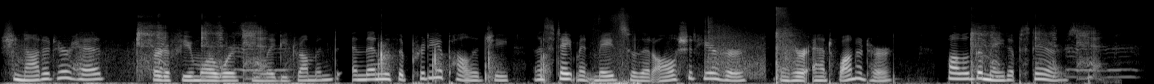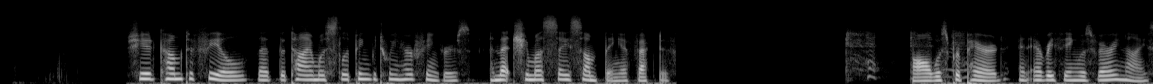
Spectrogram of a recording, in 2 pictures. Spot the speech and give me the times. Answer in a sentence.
The speech can be heard from 0.0 to 10.9 s, from 12.8 to 18.2 s and from 20.6 to 23.0 s.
